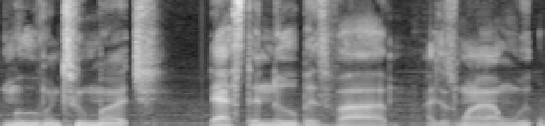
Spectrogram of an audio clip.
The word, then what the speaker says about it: Anubis: Today we talk about Anubis. I thought about Anubis and how that shit rhyme with cannabis.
